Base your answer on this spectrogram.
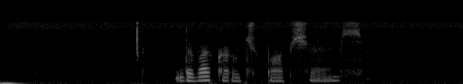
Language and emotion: Russian, sad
